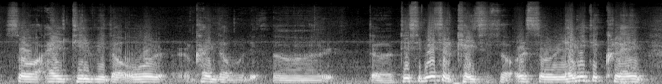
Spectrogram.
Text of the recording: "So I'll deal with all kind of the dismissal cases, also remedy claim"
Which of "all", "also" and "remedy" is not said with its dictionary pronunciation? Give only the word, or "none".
remedy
